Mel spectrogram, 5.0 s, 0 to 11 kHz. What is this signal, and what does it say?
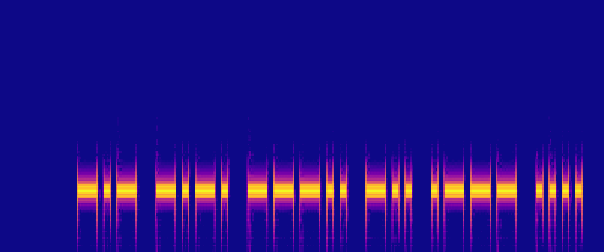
Morse code, heard as a keyed tone, about 22 wpm, 700 Hz. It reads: KC8DJH
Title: USA Call Signs - 6 Characters - Repeated 3x - 22wpm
